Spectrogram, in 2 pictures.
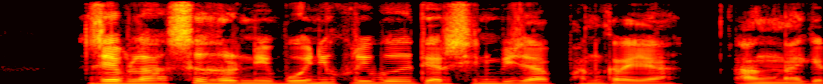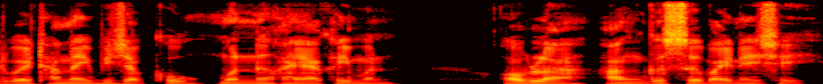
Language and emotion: Bodo, sad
